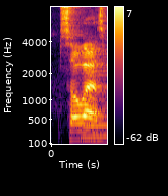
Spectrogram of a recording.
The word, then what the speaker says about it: psoas: PSOAS. Oh, PSOAS. That's psoas. a It's not SOAS is how you might spell it out.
